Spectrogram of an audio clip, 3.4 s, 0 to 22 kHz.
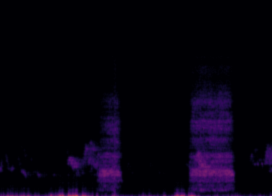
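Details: Nest webcam in Cabañeros National Park, Spain, 2023 breeding season: barn owls raising young produce two rough hissing bursts, the second longer, preceded by faint descending chitters and low knocking noises.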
